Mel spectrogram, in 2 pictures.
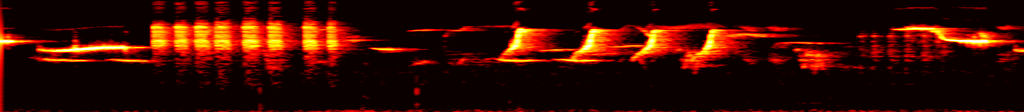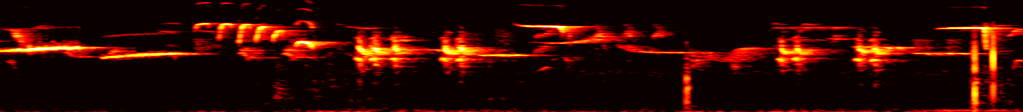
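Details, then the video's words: White-rumped shama performing nyeklek style with complete fill and good rhythm: opening buzzy rattle, then rising whistled slurs, clicks and varied phrases in a continuous flow, faint low background hum. "TLEDEKAN NYEKLEK BONGKAR ISIAN"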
